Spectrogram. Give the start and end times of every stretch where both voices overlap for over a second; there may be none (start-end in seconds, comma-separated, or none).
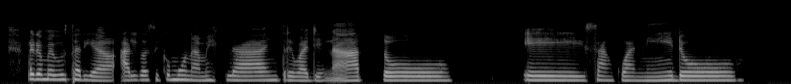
none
